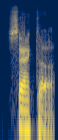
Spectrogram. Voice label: "Sakta", American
